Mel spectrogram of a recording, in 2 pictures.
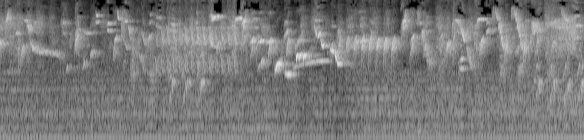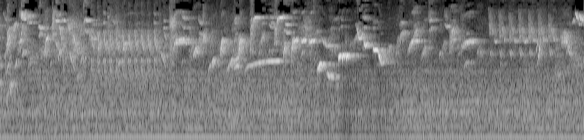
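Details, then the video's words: Several European goldfinches kept in an aviary, chattering and twittering continuously: rapid tinkling high notes, short whistled phrases and buzzy bursts overlapping, with a faint low mechanical hum throughout. "Carduelis Carduelis- European Goldfinches"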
